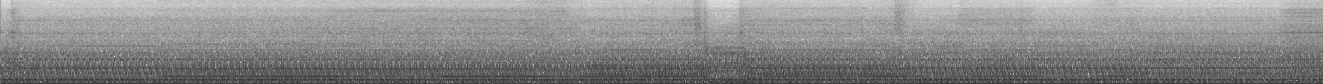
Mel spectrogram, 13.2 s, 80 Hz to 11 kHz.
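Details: Kubota KX033-4 excavator, function check after 1000-hour service, outdoors on gravel, cold day: steady even diesel drone, regular low beat, no knocks or misses; normal running.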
